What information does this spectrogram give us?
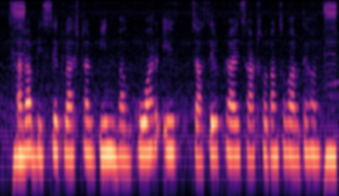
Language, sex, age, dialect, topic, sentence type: Bengali, female, 18-24, Western, agriculture, statement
